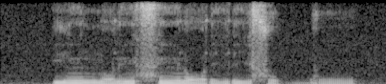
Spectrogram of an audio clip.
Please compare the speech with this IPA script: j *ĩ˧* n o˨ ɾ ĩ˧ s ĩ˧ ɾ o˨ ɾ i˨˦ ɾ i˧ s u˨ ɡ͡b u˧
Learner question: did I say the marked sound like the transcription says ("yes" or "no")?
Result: yes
